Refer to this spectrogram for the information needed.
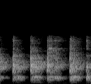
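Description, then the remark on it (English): A quick series of about six hollow knocks on a wall, evenly spaced, each one a dull resonant thud with no voices; someone is knocking across the wall to find a beam. “so Like can like you can be like this, yeah. and then the knock will change.”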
